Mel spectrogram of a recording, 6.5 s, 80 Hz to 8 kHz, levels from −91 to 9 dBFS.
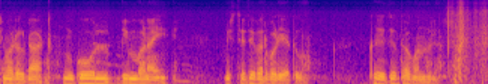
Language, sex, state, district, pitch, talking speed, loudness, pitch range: Garhwali, male, Uttarakhand, Uttarkashi, 95 Hz, 120 wpm, -16 LUFS, 85-100 Hz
